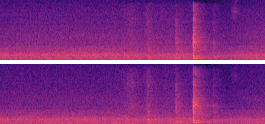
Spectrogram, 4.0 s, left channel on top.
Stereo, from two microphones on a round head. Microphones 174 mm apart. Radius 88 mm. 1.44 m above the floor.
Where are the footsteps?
5° right (ahead or behind), 1.9 m; by 3.3 s 15° left (ahead or behind), 1.5 m.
